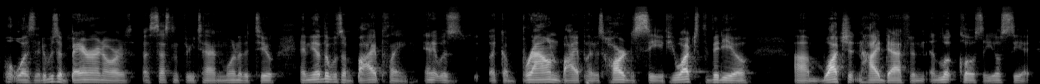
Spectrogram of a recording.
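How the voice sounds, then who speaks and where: A man recounting a tale as a podcast guest, throwing himself into the quoted lines. His voice sits low and sounds close and dry, with no room around it. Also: quick pace, no echo. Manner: animated storyteller acting out quotes. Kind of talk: casual storytelling.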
